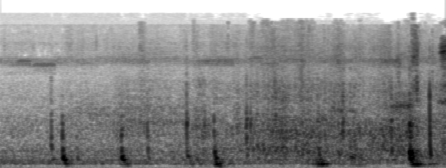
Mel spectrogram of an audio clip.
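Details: At night after sunset in the Sabi Sand, an African buffalo grazing about three feet away crunches and tears grass in short, irregular bursts and breathes out through its nose, with faint crickets behind.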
